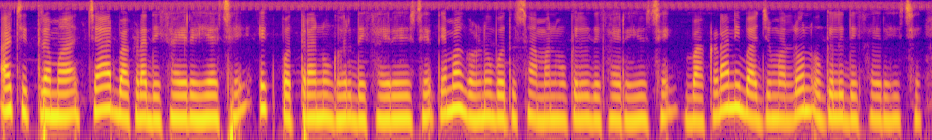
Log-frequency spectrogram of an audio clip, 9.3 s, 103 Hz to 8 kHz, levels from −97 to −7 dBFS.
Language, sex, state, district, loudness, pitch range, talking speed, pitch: Gujarati, female, Gujarat, Valsad, -17 LUFS, 200-225 Hz, 175 wpm, 210 Hz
